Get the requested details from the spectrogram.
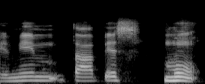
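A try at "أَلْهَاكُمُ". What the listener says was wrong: হ্যাঁ মিম তা পেশ মুত যখন একসঙ্গে রিডিং পড়ছেন তখন আল হা মুত বলছেন, তো কাফটা ছেড়ে গেল না।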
